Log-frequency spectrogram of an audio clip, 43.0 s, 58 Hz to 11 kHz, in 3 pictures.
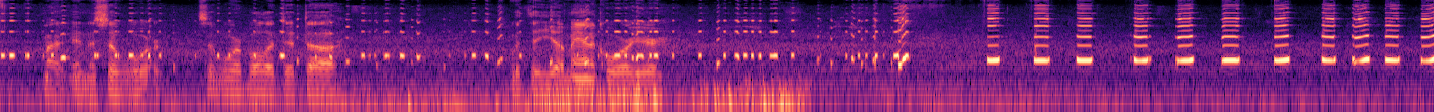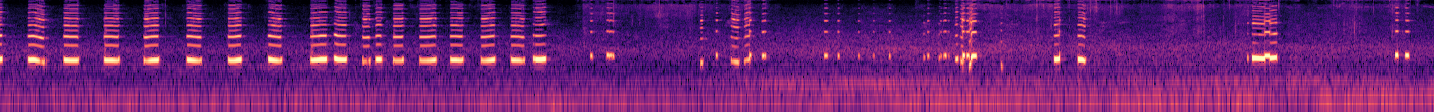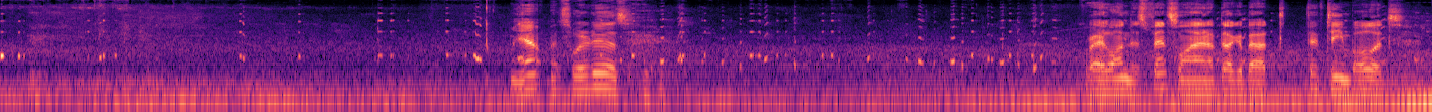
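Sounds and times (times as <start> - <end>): metal detector beeping: 0.0 - 9.2, 17.7 - 25.6, 26.3 - 27.2, 28.2 - 30.0, 31.0 - 42.6.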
